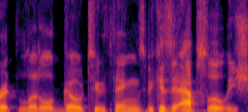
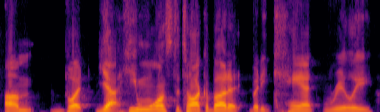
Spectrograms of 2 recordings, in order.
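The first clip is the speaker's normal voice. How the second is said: usual speaking voice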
